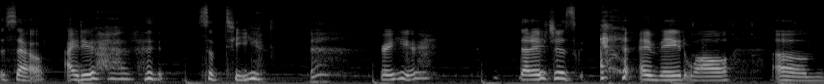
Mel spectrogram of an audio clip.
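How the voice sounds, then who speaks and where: A congested woman streamer chatting casually with her viewers, laughing often as she talks. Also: medium pitch.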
